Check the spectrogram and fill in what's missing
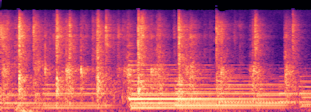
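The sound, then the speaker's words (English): An audience at a church service gives the Lord a clap of faith, clapping in a steady, repeated rhythm over sustained keyboard chords, which swell louder and shift to a new chord partway through. “Give the Lord a mighty clap of faith.”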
